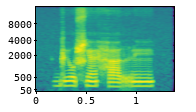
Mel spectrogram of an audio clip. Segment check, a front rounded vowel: present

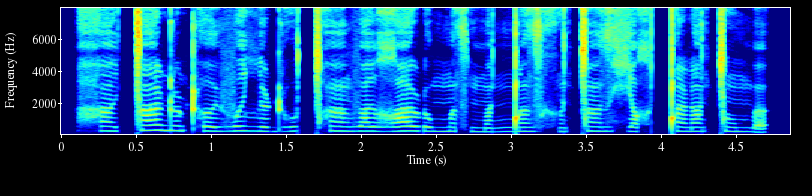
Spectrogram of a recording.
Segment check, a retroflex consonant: present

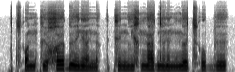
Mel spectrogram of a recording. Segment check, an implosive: present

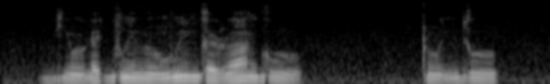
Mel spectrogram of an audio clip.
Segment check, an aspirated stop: absent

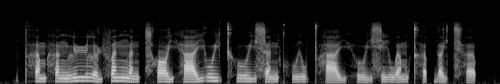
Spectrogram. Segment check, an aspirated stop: present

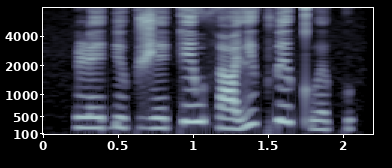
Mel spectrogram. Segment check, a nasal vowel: absent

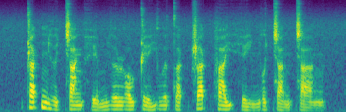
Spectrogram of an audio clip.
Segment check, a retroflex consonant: present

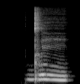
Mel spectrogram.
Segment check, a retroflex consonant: absent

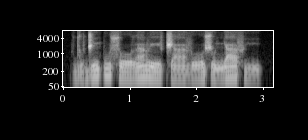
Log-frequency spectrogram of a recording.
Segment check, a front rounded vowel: absent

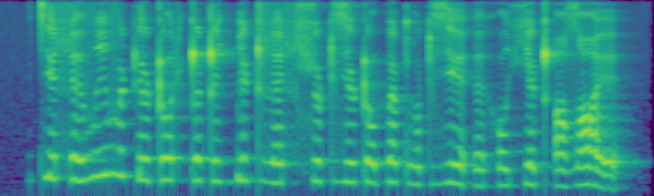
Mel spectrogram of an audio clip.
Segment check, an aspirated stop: absent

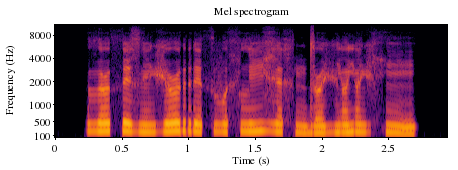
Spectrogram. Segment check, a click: absent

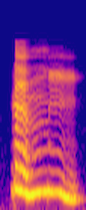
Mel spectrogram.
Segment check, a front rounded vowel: absent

